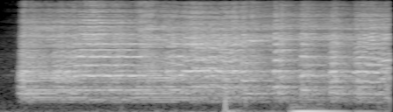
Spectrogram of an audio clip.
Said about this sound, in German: Ich überspiele das jetzt mit dem bayerischen Defiliermarsch fertig ab.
